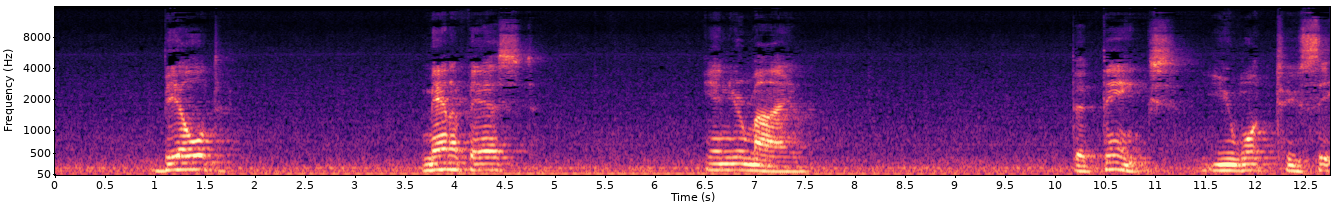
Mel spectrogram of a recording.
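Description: A middle-aged man speaks calmly into a nearby microphone, with pauses between phrases.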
